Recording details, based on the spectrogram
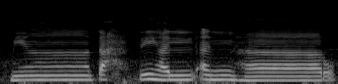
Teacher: تحتها ہا کو لام کے ساتھ ملا دیا، من تحتها الانہار، ہا کھڑی زبر ہا، ایک الف کے برابر لمبا کیا ، را کو پر پڑا کیونکہ را کا پر پیش ہے،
